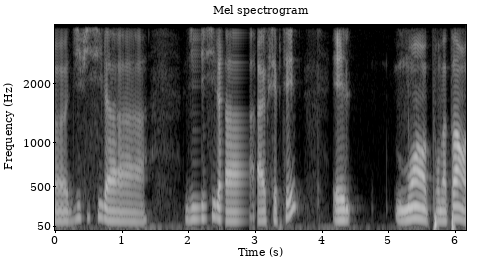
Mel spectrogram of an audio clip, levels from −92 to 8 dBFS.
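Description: Between 2.08 and 2.23 s a burst of packet loss leaves about 120 ms of speech undelivered. The receiver stretches the last sound across the hole, so a held buzz or fading hiss stands in for the missing audio before playback resumes further on. A second burst at 2.48 to 2.59 s does the same over about 80 ms.

Short concealed packet loss follows at 2.24 to 2.31 s and again at 3.00 to 3.07 s. Each time about 40 ms failed to reach the decoder in time and was filled by extrapolating the preceding sound, heard as a brief smear or wobble where a short sound can drop out.

From 2.68 to 2.95 s the audio is replaced for about 240 ms by a continued buzz or hiss that decays without ever falling to silence, then picks up later with that stretch gone. This is likely a long network dropout. Throughout, the G.711 mu-law call path leaves nothing above 4 kHz.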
